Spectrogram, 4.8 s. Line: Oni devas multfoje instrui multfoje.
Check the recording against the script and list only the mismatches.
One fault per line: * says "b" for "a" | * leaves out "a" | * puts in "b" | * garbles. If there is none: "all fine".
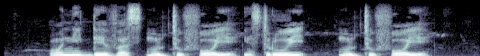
all fine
